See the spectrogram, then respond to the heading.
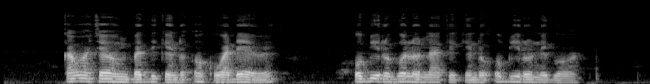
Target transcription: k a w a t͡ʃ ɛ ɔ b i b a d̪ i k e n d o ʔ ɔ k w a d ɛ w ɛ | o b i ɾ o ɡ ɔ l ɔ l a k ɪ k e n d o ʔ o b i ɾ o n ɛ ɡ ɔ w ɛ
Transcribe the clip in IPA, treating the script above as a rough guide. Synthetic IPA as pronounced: k a w a t͡ʃ a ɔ m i b a d̪ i k e n d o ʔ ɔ k w a d ɛ w ɛ | o b i ɾ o ɡ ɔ l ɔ l a k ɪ k e n d o ʔ o b i ɾ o n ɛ ɡ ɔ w a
